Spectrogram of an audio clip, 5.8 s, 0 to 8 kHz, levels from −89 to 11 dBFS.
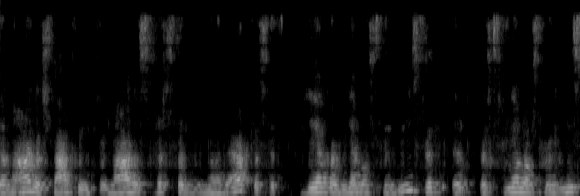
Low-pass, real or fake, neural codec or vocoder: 7.2 kHz; fake; codec, 16 kHz, 4.8 kbps, FACodec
